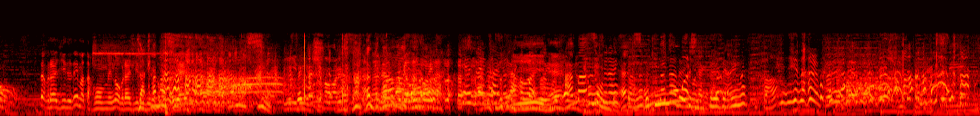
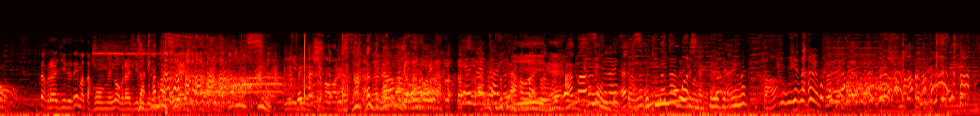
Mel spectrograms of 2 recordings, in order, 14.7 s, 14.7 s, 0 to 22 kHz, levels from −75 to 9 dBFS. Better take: first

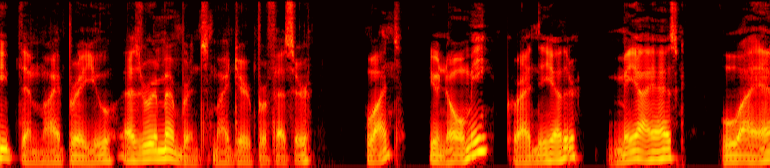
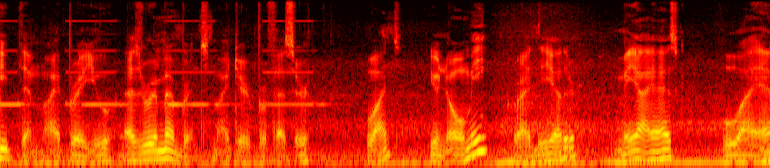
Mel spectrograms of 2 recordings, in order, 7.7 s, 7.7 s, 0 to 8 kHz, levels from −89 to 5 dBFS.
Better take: first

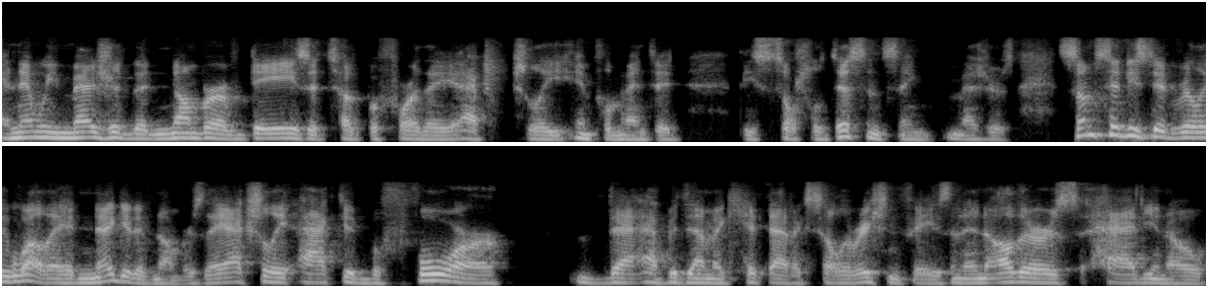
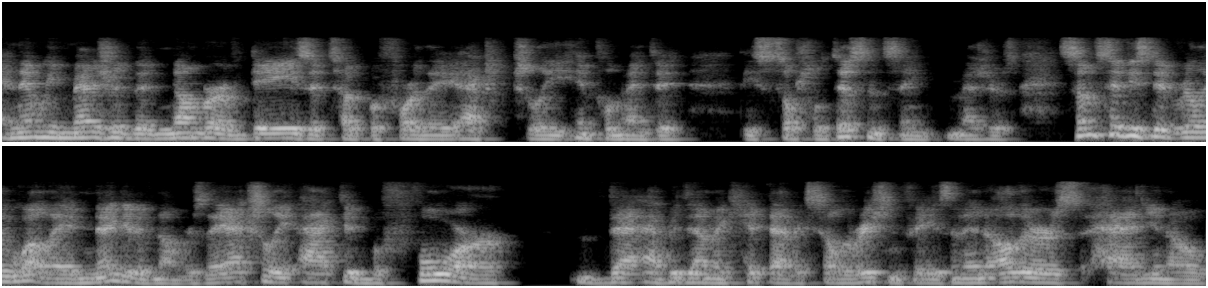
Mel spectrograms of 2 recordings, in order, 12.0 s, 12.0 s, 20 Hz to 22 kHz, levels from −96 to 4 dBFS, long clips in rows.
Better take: first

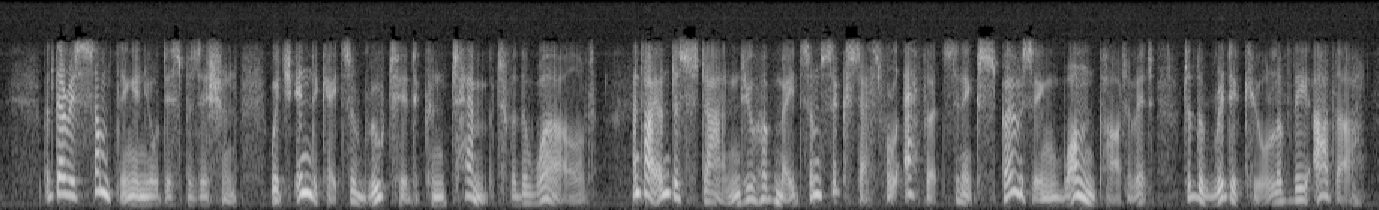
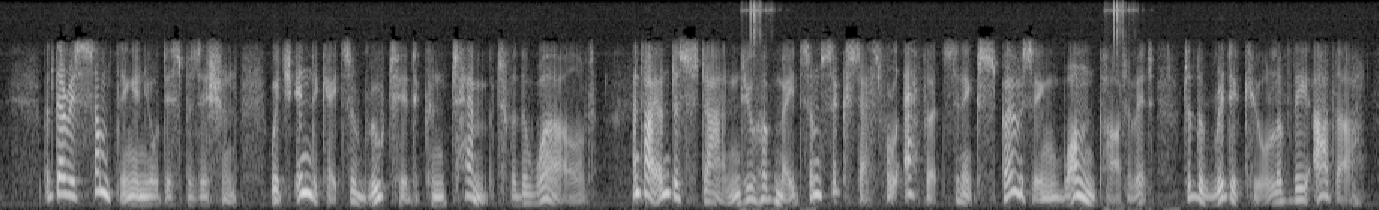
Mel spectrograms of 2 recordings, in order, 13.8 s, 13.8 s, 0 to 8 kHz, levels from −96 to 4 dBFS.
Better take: first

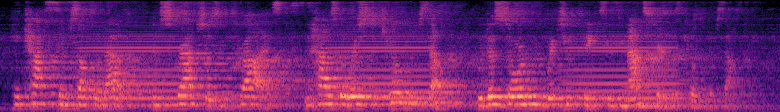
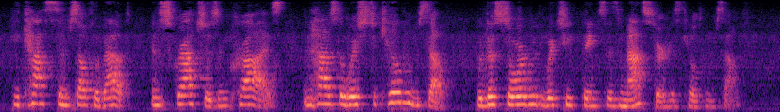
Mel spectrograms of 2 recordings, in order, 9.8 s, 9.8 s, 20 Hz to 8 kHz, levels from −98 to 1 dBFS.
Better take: second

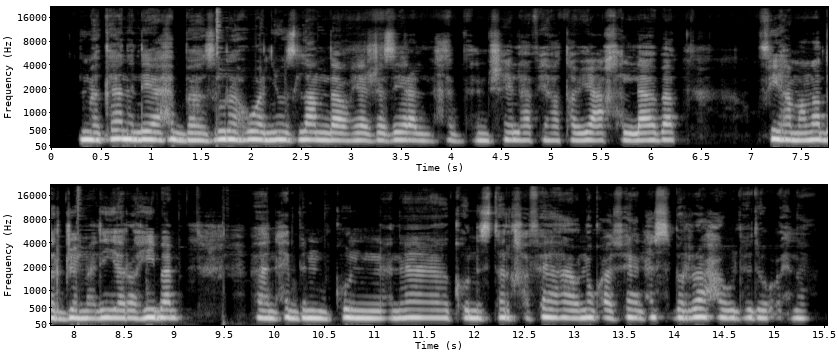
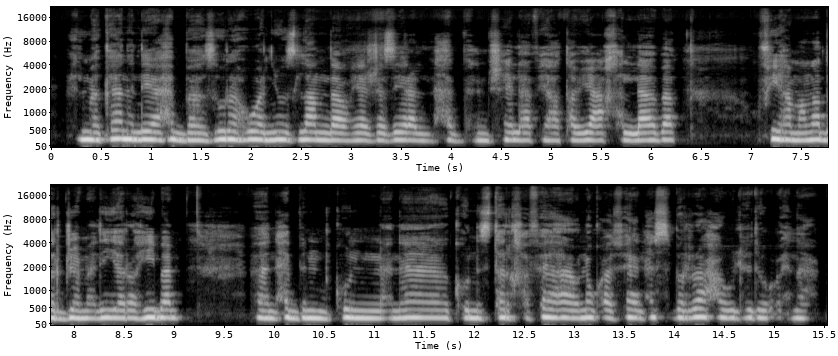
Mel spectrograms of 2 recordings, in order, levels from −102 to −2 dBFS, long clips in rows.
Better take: second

